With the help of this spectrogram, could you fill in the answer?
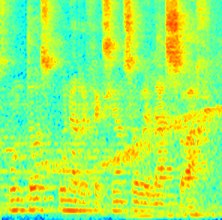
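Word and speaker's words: Shoah: Nosotros recordamos dos puntos, una reflexión sobre la soag. Soag es una palabrita que se escribe con sh o a h.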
